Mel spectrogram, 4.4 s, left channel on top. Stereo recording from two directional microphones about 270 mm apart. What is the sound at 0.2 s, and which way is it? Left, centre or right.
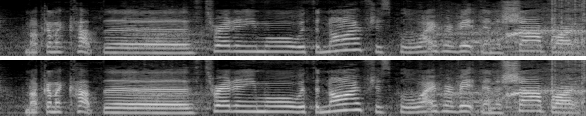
Speech, centre.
